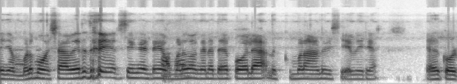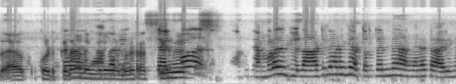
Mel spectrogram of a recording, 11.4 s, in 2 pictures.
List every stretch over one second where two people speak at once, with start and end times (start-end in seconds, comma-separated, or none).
6.2-8.0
